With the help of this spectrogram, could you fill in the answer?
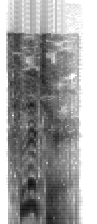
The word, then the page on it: flitter: British English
